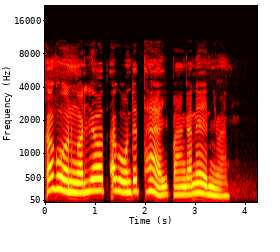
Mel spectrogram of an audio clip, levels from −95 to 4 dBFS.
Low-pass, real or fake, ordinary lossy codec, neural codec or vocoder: none; real; none; none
